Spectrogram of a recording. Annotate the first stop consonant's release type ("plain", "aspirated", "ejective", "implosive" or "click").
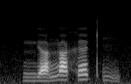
ejective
